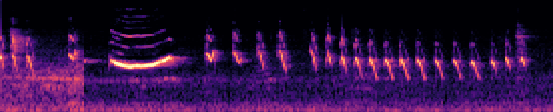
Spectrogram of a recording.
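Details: Horsfield's babbler lure call, used to prompt caged birds that are stressed or reluctant to sing. It opens with a few sharp notes and one loud whistled slur, then a steady run of about fifteen quick, evenly spaced chips.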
